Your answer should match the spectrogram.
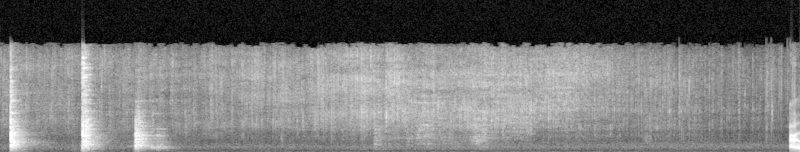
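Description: Bacon and eggs sizzling steadily on a Blackstone flat-top griddle. Three sharp clacks come in the first second.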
